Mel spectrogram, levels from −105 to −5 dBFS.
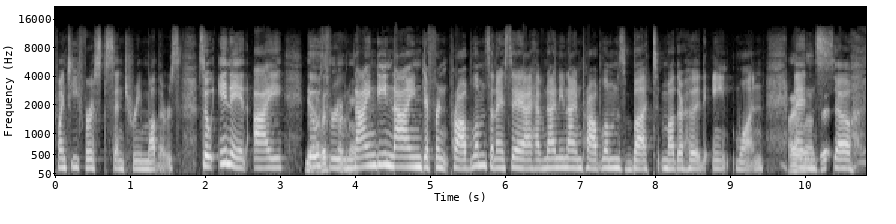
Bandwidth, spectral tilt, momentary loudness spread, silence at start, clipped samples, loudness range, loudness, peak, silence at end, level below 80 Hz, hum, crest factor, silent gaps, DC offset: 13 kHz; -5 dB/octave; 10 LU; 0.05 s; under 0.1%; 4 LU; -23 LUFS; -8 dBFS; 0 s; -64 dBFS; none; 16 dB; none; under 0.1%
